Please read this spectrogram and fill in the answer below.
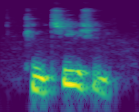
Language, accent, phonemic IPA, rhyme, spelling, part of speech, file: English, Southern England, /kənˈtjuːʒən/, -uːʒən, contusion, noun, LL-Q1860 (eng)-contusion.wav
- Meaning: 1. Synonym of bruise 2. Synonym of bruising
